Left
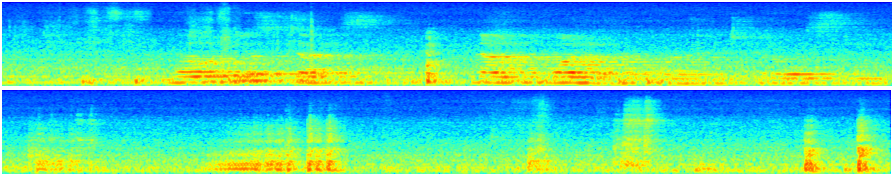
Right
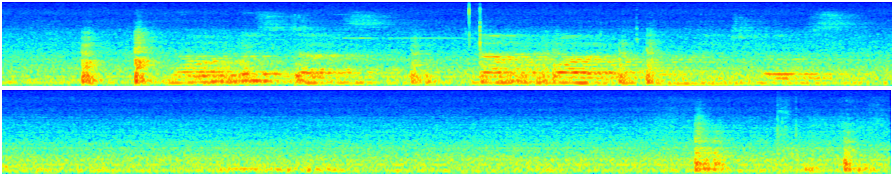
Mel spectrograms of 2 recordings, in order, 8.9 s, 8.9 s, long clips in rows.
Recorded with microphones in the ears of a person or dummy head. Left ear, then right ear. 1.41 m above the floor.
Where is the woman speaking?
10° right (ahead or behind), 1.6 m.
